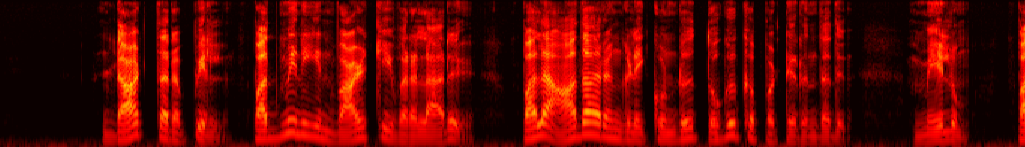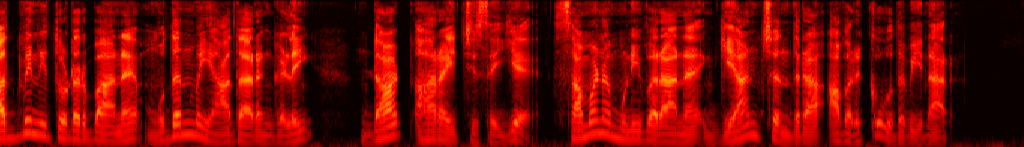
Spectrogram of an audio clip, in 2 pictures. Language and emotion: Tamil, neutral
